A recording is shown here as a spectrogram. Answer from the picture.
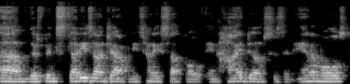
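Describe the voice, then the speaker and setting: This man talks at a fairly quick pace in a fairly high, somewhat breathy voice. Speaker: naturopathic physician. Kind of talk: live webinar presentation. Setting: live video stream. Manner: fast.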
